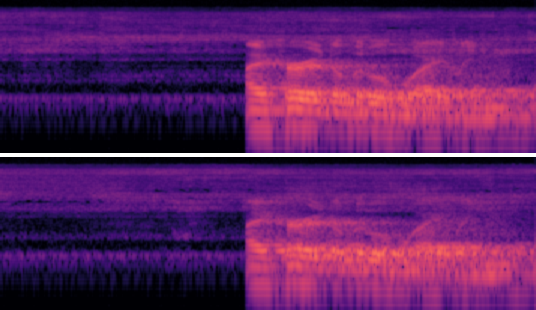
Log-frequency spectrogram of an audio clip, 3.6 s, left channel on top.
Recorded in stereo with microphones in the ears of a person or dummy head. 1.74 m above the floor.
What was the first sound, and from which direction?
A man speaking, 30° left (ahead or behind).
